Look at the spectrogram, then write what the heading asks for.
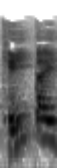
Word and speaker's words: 携帯: 게이따이 대화 그 이라고 하는 모음 앞에 에단이 오면 그 이는 발음하지 않고 앞에 그 에단 글씨의 장음이다. 따라서 게이따이 대화가 아니라 게이따이 대화 게이따이 대화 반드시 이렇게 하고요.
